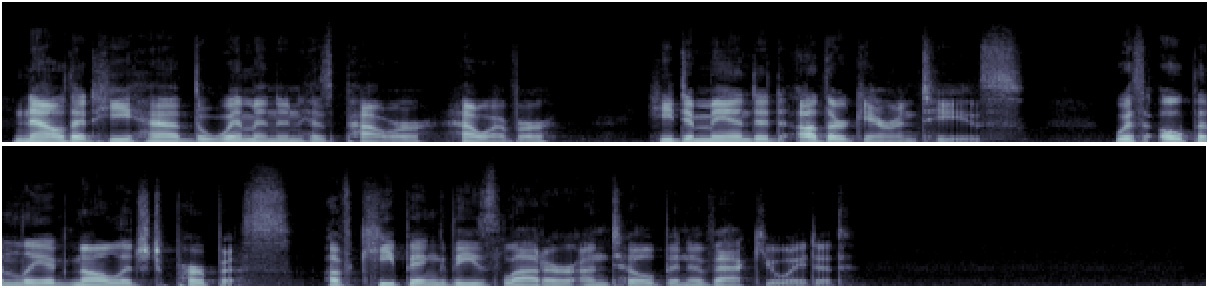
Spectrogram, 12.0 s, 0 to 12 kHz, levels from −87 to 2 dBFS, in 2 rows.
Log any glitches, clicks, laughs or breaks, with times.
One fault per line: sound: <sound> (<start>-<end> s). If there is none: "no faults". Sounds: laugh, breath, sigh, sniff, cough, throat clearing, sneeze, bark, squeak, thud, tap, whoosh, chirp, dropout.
no faults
